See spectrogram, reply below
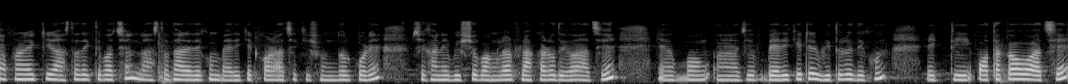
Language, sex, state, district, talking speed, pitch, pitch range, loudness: Bengali, female, West Bengal, North 24 Parganas, 165 wpm, 215 Hz, 210-235 Hz, -18 LUFS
